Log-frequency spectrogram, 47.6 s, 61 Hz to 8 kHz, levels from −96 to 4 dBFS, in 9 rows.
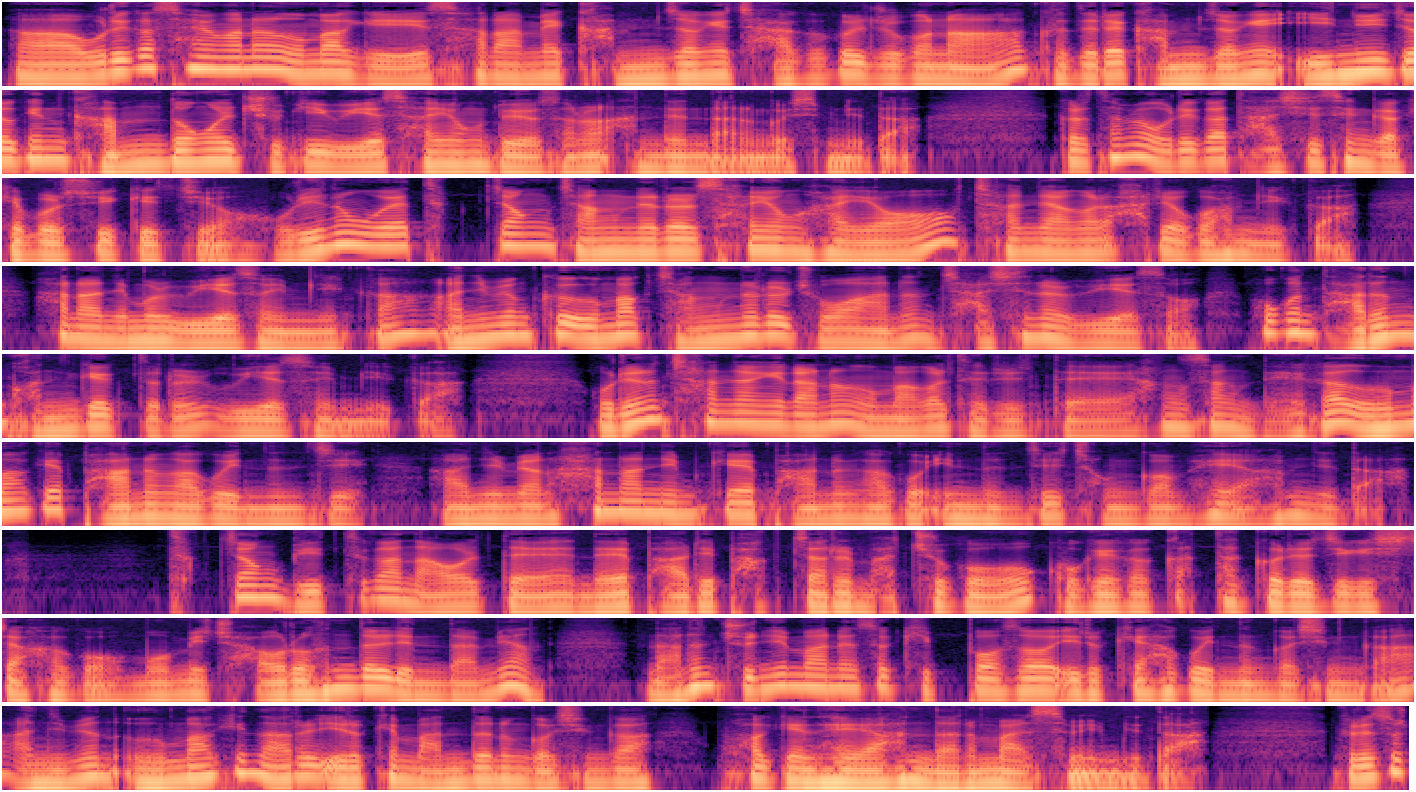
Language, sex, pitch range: Korean, male, 95-125 Hz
